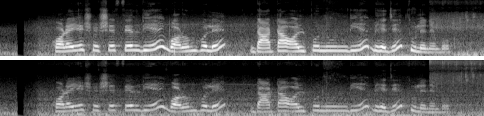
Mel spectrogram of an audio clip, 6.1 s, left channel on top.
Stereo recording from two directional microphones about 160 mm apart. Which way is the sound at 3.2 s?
90° left.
